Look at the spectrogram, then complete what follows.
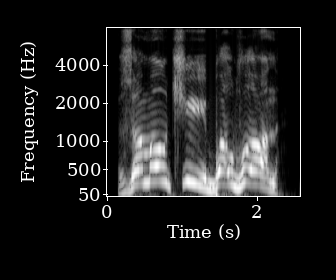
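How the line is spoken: Shout. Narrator (Russian): крикнул Соба

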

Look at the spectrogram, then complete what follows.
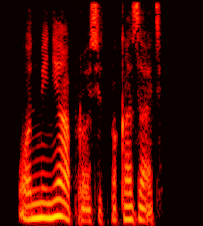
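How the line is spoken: Displeased snort. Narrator (Russian): как-то недовольно фыркнул Мур

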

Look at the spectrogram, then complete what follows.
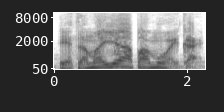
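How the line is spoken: Tramp roaring again. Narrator (Russian): еще раз взревел бомж

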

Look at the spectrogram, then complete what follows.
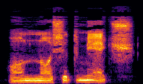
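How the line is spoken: Youngest woman muttering. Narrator (Russian): самая молодая пробормотала

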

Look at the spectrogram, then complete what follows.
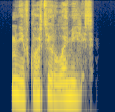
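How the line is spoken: Trembling voice. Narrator (Russian): дрожащим голосом сказала Роза

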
